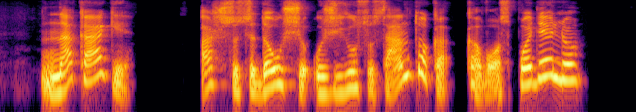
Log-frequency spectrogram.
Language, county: Lithuanian, Kaunas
